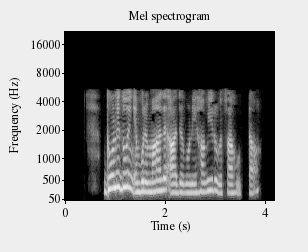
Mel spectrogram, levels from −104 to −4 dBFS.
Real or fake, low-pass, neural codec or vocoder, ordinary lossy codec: fake; 5.4 kHz; codec, 24 kHz, 1.2 kbps, DualCodec; MP3, 32 kbps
